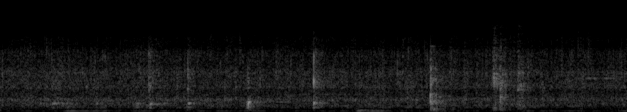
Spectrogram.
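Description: Ground peanut, coconut, sesame, ginger and garlic masala sautés in a pan with a soft sizzle and a few spoon clicks and scrapes, quiet and close, with no talking.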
